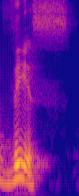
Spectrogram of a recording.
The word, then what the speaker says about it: this: As palavras em língua inglesa com TH, na mais das vezes, têm a sua pronúncia de D. Então esqueça cheese, qualquer outra pronúncia, é this, tá?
